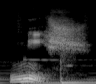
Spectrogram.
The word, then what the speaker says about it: niche: either niche niche so we have an n sound followed by the long e in words like p or me and then simply the s h sh sound niche niche and then the second pronunciation would also start with the n of course then we have the short i sound e and the ch sound literally the word itch i have an itch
